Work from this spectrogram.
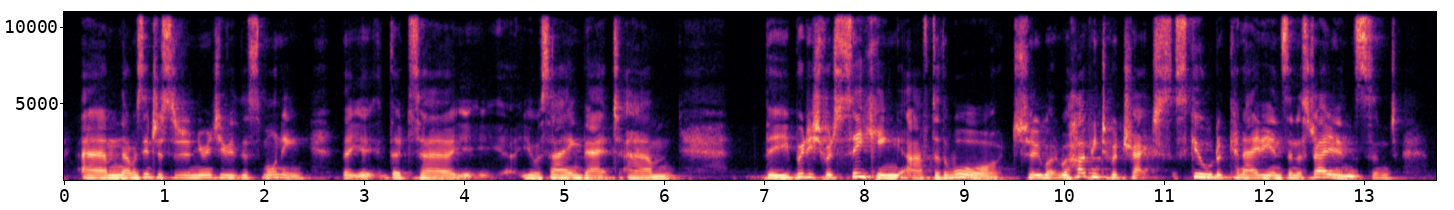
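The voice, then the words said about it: Australian accent. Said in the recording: “You can tell by my accent that I'm not from here. ... From being an Australian”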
